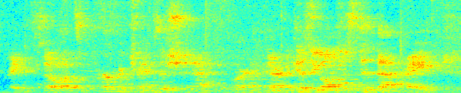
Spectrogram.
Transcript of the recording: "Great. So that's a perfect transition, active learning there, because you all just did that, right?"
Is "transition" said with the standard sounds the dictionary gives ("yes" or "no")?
yes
